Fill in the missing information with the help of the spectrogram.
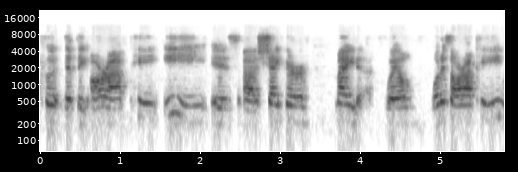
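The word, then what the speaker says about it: Shekhar: And something funny about his name, it is Shaker, but it is spelled like Shakar.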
